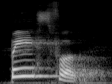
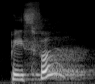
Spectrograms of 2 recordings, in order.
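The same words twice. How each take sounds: First: "Peaceful" as peace, ful, pitched high; broken into syllables. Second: Said in the usual way. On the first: Shown as a demonstration. Teacher having learners pronounce along, "Peaceful" high and split. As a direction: sound out "Peaceful" high, in two beats. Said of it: "break them into syllables". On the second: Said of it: "let's pronounce these words once".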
